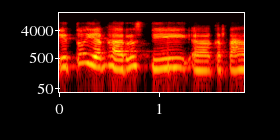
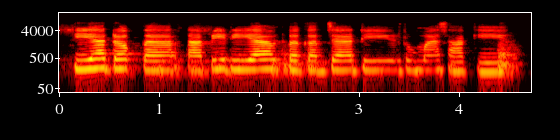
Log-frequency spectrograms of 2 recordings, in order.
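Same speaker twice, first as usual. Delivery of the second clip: level, flat, machine-like robotic monotone. Contrasting robot speech with human intonation: flat robotic monotone. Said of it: "Itu flat, itu robot".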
